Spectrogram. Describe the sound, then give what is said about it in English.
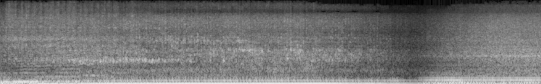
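Boat engine running: a loud, steady low rumbling drone fills the whole stretch with no voices. Its level dips briefly near the end before the tone shifts slightly and carries on. “Oh, come on! Come on! Why is this boat so slow?”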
